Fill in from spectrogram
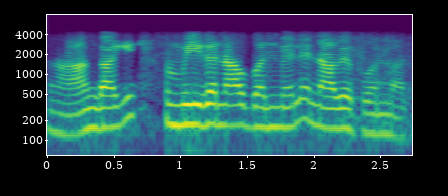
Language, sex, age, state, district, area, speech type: Kannada, male, 18-30, Karnataka, Chitradurga, rural, conversation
